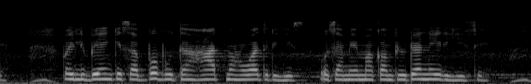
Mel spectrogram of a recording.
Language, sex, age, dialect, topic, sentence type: Chhattisgarhi, female, 60-100, Western/Budati/Khatahi, banking, statement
